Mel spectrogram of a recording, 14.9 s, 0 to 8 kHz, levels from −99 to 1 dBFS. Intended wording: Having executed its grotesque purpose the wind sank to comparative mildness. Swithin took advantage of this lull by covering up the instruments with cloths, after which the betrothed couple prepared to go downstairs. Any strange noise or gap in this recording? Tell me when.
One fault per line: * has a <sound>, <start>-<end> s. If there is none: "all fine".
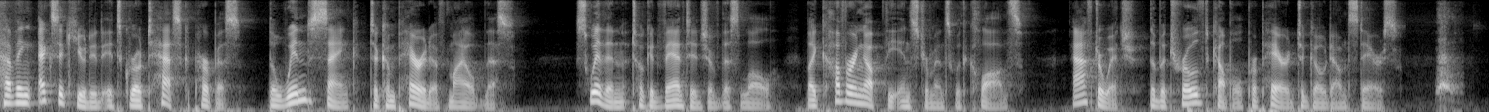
* has a bark, 14.4-14.7 s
